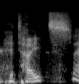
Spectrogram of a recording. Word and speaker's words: Hittites: You can pronounce it Hitties or Hittites, however you'd like.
